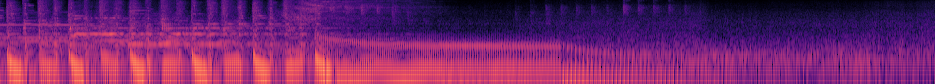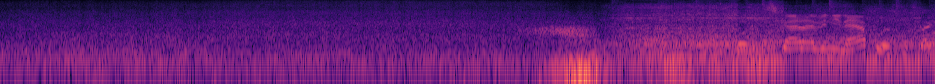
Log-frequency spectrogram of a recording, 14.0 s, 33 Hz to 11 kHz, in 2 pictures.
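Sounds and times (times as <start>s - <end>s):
intro music: 0.0s - 6.0s
wind rushing over microphone: 5.6s - 13.0s.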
